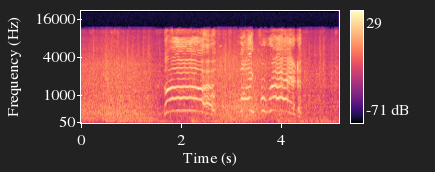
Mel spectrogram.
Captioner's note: Zaid screams; Logan screams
